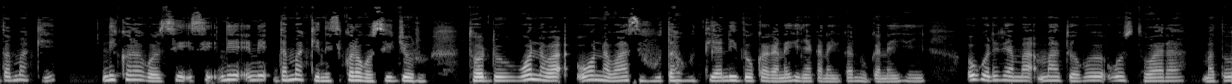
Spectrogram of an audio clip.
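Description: Throughout, the speech likely went through MP3 compression, consistent with about 34 kbps: treble ends at 15.9 kHz, and flickering detail sounds plainly watery and swirly.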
